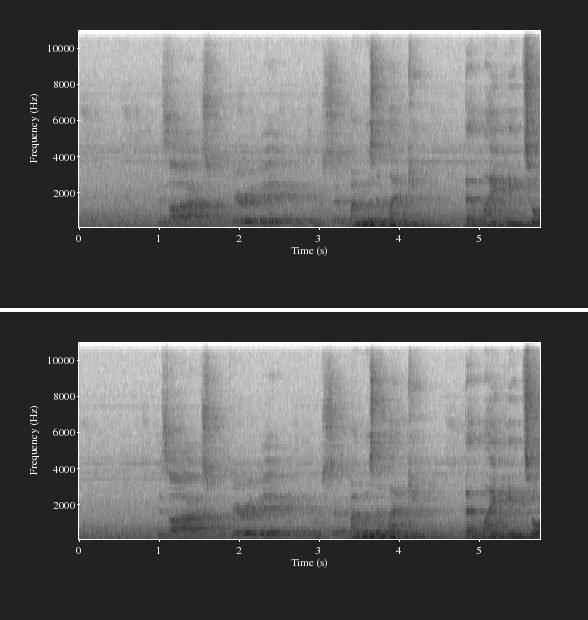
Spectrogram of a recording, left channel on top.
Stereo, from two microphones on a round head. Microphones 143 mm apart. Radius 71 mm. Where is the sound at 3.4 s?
Centre (ahead or behind), 0.5 m.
